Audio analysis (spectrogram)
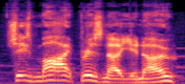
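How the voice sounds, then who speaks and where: A man voicing a blustering, combative knight with a gravelly voice and slow, drawn-out speech in a storybook audiobook. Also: on the high side, a bit bright, faint music behind, voice pushed up. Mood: gruff, stubborn.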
